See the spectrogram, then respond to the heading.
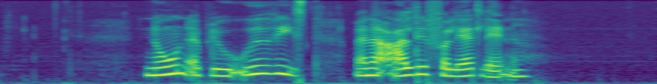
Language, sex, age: Danish, female, 33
